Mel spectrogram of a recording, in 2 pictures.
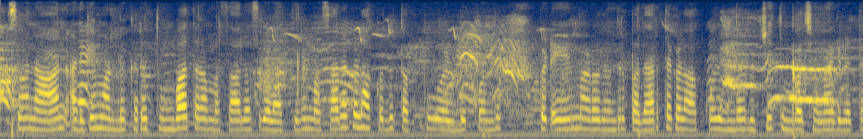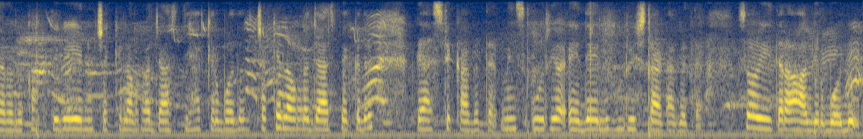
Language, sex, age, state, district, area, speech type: Kannada, female, 18-30, Karnataka, Chikkamagaluru, rural, spontaneous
